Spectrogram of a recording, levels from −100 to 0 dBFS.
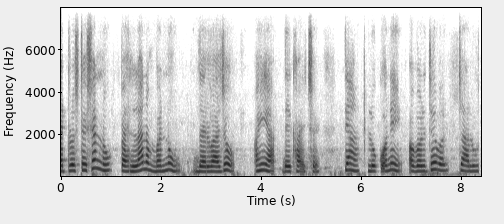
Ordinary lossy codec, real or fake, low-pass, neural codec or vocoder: Opus, 16 kbps; fake; 7.2 kHz; vocoder, 44.1 kHz, 80 mel bands, Vocos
